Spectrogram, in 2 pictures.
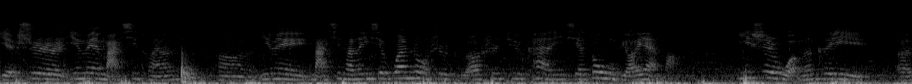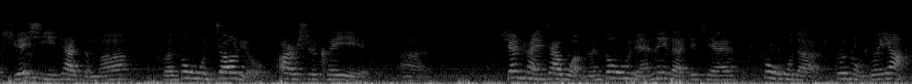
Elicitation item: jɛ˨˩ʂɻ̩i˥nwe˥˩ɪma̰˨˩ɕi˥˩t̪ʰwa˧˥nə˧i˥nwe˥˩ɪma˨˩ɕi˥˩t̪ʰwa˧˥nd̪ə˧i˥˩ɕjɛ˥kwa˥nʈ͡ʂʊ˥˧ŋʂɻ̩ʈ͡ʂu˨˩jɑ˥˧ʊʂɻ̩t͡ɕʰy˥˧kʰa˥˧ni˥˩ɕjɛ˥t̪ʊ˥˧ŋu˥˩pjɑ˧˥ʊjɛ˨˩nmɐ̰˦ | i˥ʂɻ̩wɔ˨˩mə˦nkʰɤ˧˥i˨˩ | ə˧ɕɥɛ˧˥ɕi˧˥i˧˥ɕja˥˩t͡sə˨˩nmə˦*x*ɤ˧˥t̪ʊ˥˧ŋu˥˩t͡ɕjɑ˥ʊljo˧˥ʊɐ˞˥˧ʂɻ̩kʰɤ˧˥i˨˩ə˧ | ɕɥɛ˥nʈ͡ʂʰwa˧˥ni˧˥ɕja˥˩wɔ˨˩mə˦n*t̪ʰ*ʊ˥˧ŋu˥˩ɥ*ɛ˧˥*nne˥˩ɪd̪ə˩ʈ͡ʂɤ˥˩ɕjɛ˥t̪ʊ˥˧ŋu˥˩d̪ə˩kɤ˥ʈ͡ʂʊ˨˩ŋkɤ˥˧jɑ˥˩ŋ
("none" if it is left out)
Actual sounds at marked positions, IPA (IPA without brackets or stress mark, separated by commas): x, t̪, ɛ˧˥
